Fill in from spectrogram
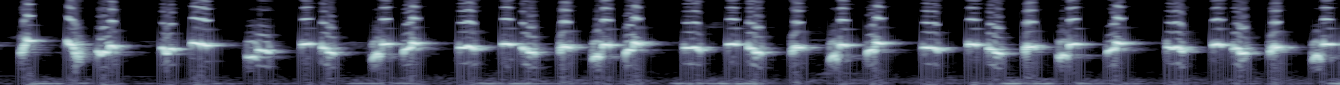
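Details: Energetic yellow-vented bulbul song in a long rapid-trill style, played as a lure to get bulbuls answering: an unbroken stream of bubbly, slurred whistled notes, close together and slightly uneven in pace.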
